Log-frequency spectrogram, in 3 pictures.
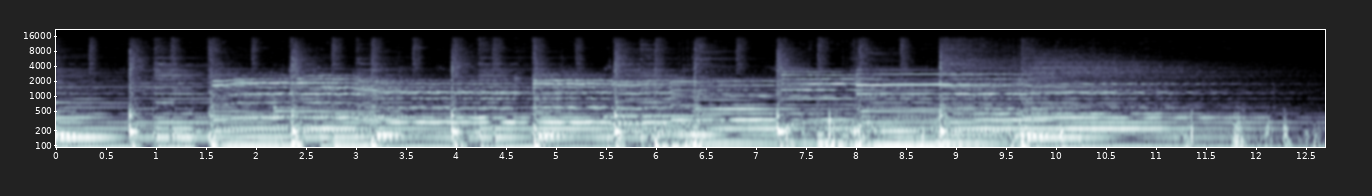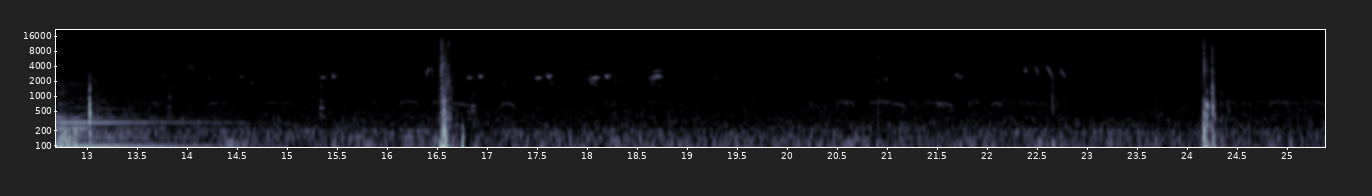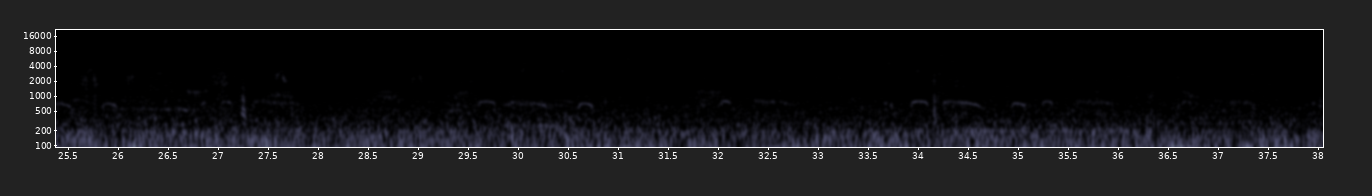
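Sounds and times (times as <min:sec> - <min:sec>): background music: 0:00.0 - 0:13.7
small birds chirping and warbling: 0:13.1 - 0:23.0, 0:23.9 - 0:38.0.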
